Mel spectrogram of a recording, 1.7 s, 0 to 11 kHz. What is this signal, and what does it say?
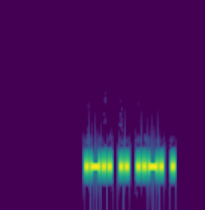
Morse code, heard as a keyed tone, about 52 wpm, 700 Hz. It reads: LIFE
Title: Sentences from Top 300 Words - New Word Drill - 50wpm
